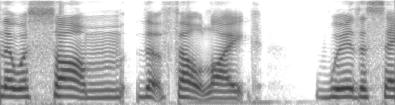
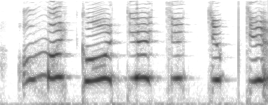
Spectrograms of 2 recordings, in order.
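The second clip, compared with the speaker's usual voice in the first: very high, chattering voice. Describing how other people talk to dogs, imitating people talking to a dog. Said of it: "neurotypical people will talk to dogs like".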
